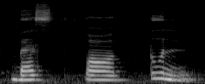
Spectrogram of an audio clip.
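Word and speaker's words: بسطة: Jadi kalau di tulisan nih ya, di tulisannya itu tulisannya adalah shad, tapi ketika kita baca itu seperti kita membaca sin, menjadi bastotun.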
